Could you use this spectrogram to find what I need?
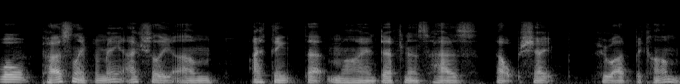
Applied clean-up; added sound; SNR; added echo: none; none; none; none.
